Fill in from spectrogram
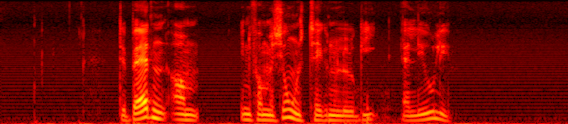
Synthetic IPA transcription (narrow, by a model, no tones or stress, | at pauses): d̥e̝b̥æd̥n̩ɒ̽me̝nfɒmæɕo̝̰ːnst͡sʰeɡ̥no̝lo̝o̝ɡ̥ḭːæɐliʊli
